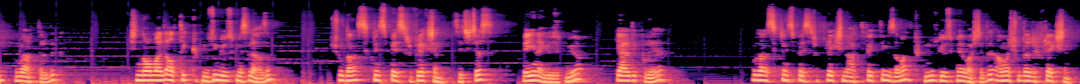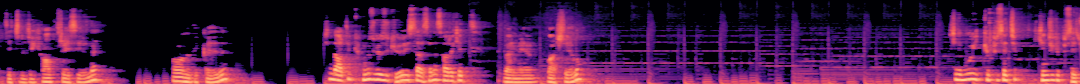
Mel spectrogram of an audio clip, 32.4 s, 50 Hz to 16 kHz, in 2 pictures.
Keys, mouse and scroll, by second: 1.9-2.6 scroll down 2, 2.6 scroll up 2, 3.2-3.7 scroll down 3, 4.1-4.9 scroll down 3, 4.9-5.8 scroll down 1, 5.8-8.8 drag, 9.3-12.4 drag, 13.2 scroll up 2, 14.2-20.6 drag, 22.5 click, 26.2-27.5 drag, 27.5-28.7 scroll down 6, 28.7-29.4 middle drag, 29.4-29.8 scroll up 3, 29.8-31.7 middle drag, 31.7-32.4 shift+drag.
